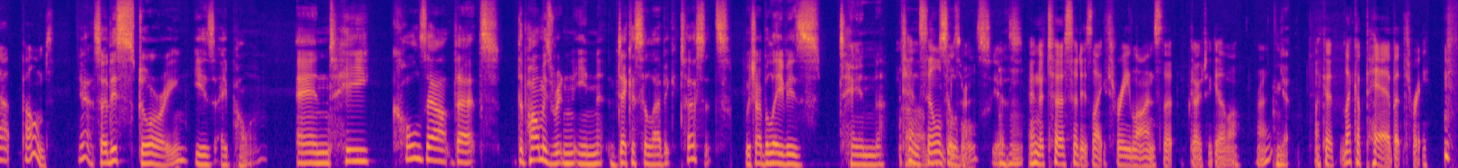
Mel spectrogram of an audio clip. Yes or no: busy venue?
no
